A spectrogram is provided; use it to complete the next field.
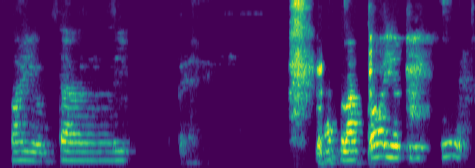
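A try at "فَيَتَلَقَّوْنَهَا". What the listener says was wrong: Bukan, itu ada nunnya. Fayatalak konuha.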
